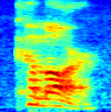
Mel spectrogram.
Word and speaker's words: Qamar: Kamar. Kamar.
